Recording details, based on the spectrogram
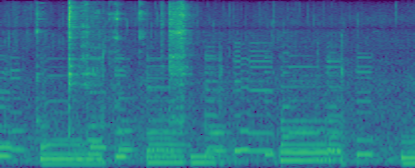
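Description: Knife and fork clink and scrape against a dish as cooked meat for an okra tagine is cut, giving several bright metallic rings in short bursts, close and fairly quiet, with no voices.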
